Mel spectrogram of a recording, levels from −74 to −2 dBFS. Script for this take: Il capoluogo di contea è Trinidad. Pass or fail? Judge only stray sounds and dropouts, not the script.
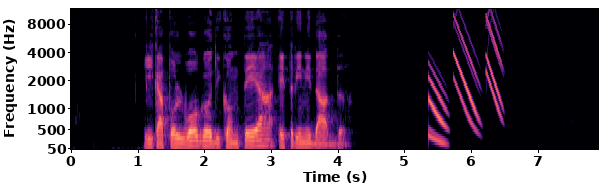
fail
